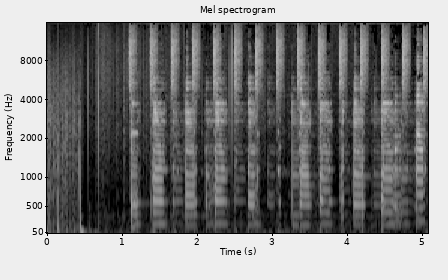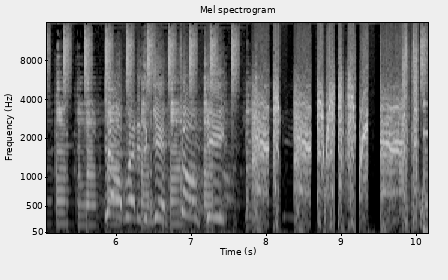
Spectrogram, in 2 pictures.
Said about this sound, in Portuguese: Então vamos nessa aí, reflete com a gente e solta o scratch.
